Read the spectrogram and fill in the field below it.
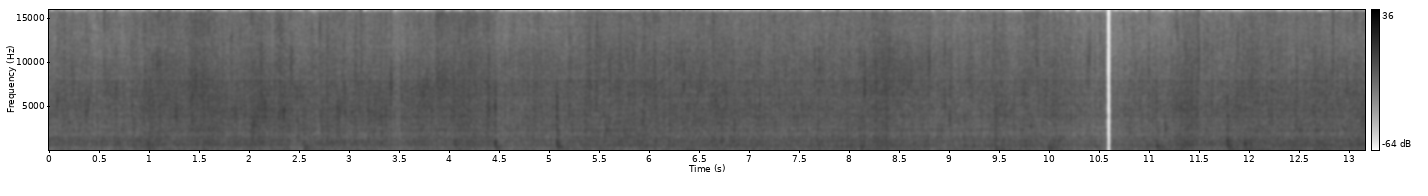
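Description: A spatula scrapes and clatters against a frying pan.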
